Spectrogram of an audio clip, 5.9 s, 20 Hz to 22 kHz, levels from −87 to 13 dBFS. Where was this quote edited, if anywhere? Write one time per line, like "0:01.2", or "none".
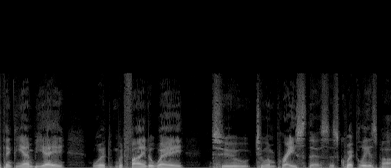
none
